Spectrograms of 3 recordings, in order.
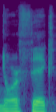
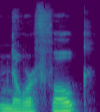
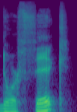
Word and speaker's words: Norfolk: So if you go to the FBI Norfick, they say they call it Norfick, not Norfolk. Call it Norfick.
